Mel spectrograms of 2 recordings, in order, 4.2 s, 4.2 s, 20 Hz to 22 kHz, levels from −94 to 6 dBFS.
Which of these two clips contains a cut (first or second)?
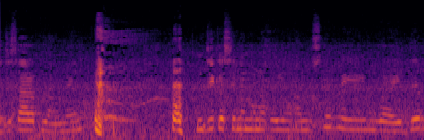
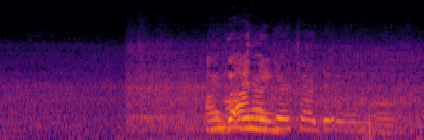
second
